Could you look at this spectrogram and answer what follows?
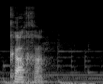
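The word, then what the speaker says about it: כָּכָה: So ka, cha, and hey is silent. It just completes the a sound, just like the yud completes the e sound.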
